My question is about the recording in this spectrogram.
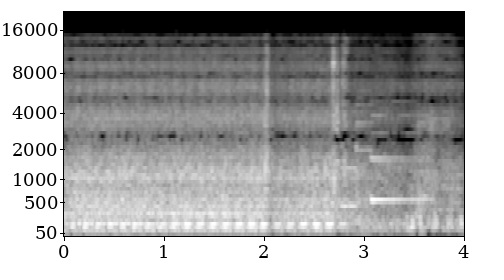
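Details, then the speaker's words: Ford F550 6.8 V10 (interference engine) restarted after replacing a fouled spark plug that caused a miss; smooth, even idle with a steady low drum and no miss or stumble; running cleanly, owner satisfied. "it sounds good all right so I'm pretty satisfied"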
